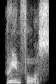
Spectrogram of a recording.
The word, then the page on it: reinforce: Indian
